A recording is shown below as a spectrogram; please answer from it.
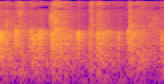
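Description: A church congregation applauds during a sermon by Pastor Samuel Ghori, with a burst of many hands clapping close by, loud and dense, swelling and dipping over a brief moment.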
